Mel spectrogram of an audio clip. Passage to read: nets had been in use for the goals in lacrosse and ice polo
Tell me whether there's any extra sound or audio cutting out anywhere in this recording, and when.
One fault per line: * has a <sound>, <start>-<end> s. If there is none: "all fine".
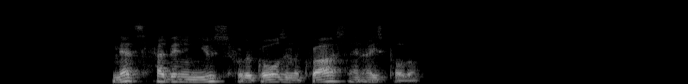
all fine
